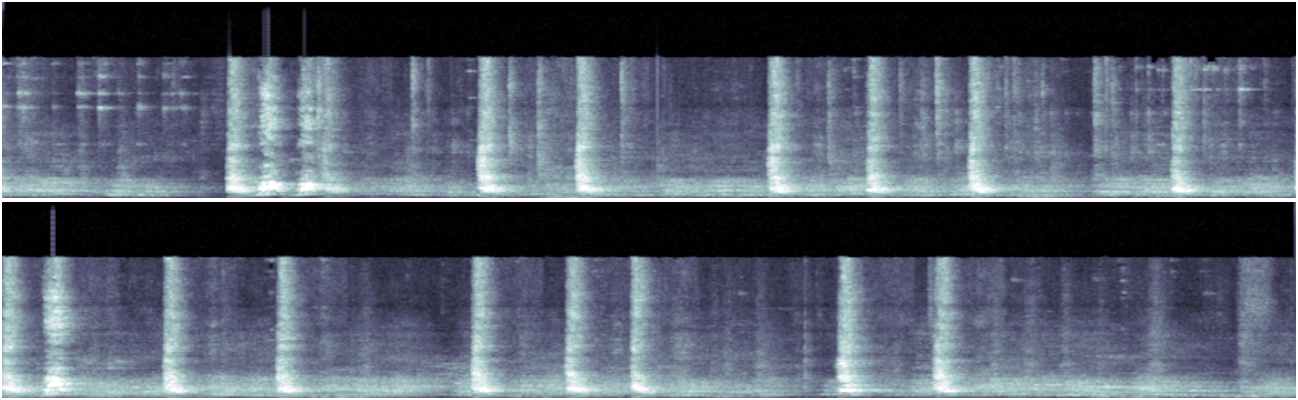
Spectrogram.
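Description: Dog barking repeatedly in sharp single barks, about one a second and sometimes two or three in quick succession, over a steady background of other dog noise.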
